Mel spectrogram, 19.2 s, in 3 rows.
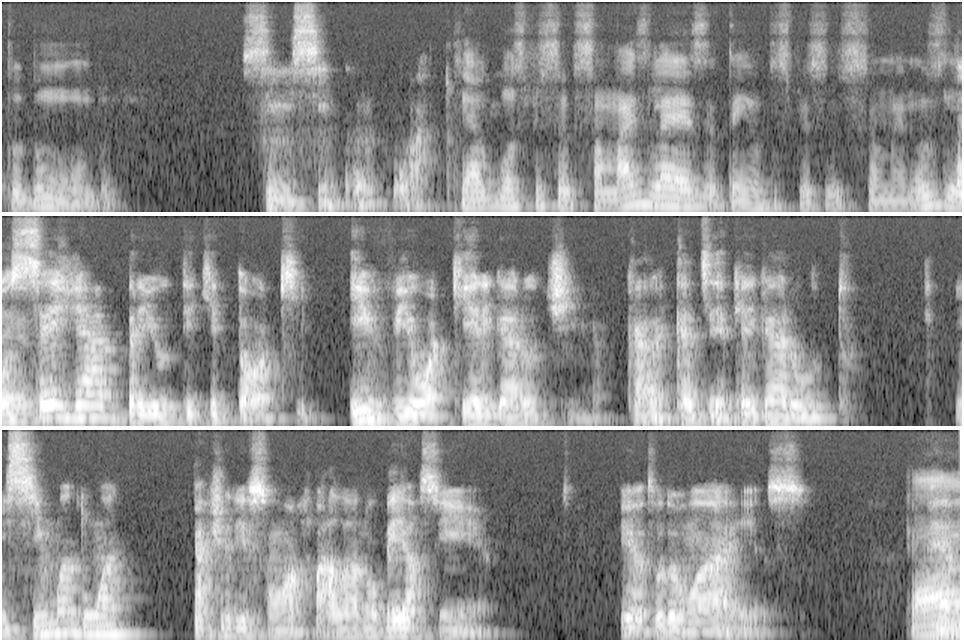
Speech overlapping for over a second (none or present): none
